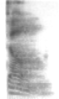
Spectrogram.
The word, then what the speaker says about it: dumb: Dumb. Dumb. Walang B, dumb.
